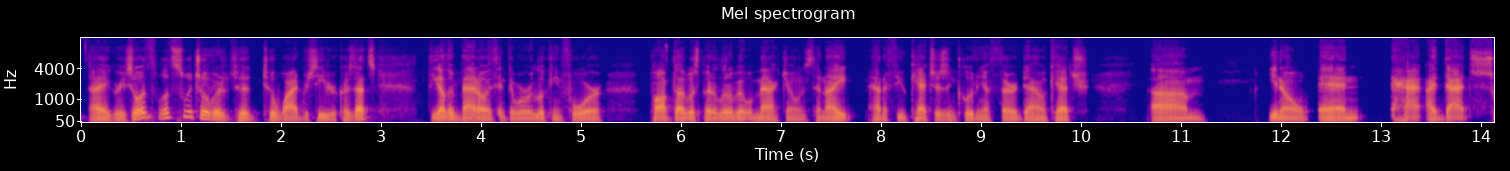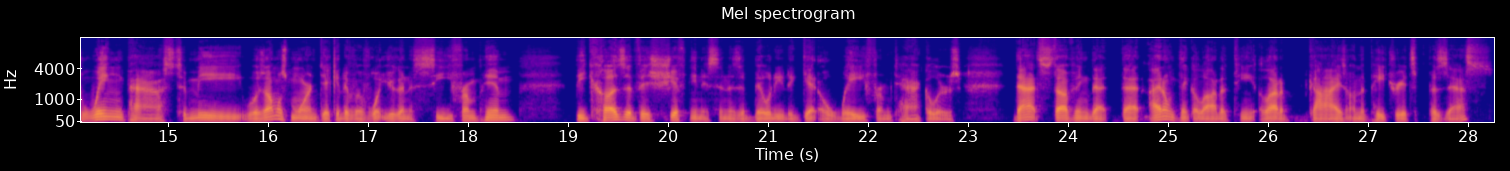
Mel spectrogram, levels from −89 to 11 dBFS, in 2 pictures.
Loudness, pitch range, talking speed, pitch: -21 LUFS, 80-95 Hz, 200 wpm, 85 Hz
